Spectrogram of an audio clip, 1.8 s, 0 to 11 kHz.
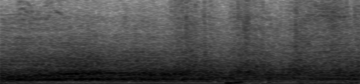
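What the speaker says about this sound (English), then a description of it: "That's what the crowd are saying." An arena crowd in the wrestling game WWE 2K24 chants and roars together, a dense sustained wash of many voices during a women's match.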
